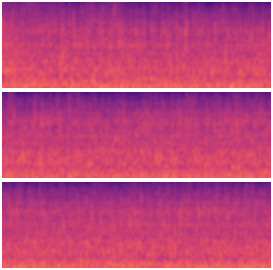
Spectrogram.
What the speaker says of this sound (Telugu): చూసారు కదండి, ఇట్లా ఉడుకుతుంది కదా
